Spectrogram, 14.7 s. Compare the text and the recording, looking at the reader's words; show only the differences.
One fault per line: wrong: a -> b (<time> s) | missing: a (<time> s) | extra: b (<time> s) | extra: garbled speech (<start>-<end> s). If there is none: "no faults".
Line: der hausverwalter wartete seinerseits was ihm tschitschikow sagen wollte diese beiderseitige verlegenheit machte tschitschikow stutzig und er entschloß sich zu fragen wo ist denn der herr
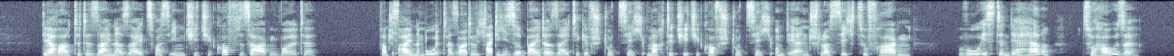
missing: hausverwalter (0.7 s)
extra: garbled speech (4.7-6.2 s)
wrong: verlegenheit -> stutzig (7.4 s)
